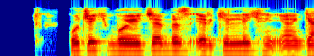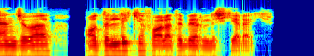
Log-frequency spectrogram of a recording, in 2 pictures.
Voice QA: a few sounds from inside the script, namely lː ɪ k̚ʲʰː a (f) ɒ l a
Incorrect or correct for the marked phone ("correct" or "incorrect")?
correct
